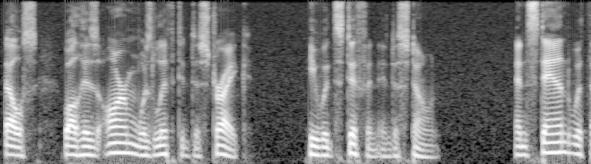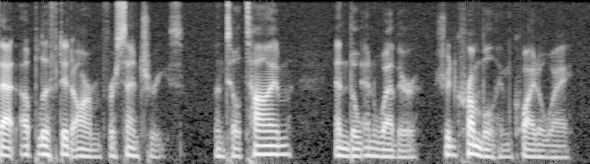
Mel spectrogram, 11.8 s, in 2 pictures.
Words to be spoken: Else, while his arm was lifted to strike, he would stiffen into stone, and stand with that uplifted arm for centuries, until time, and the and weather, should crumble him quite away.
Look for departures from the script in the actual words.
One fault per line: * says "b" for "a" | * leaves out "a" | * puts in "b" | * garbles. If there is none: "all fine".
all fine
